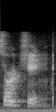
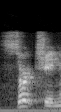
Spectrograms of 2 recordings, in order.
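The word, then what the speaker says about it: SearXNG: Priv.u searchng, although I think it's pronounced searching. I'm searching but with XNG at the end.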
